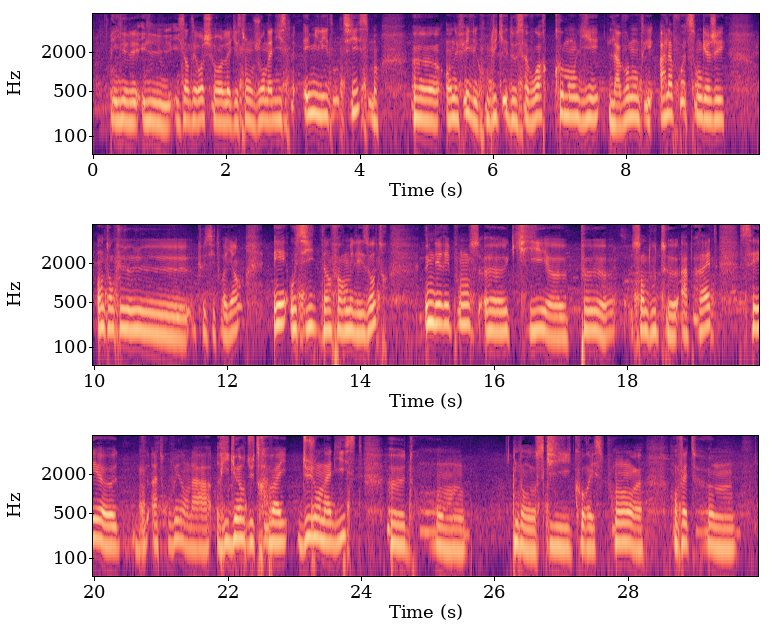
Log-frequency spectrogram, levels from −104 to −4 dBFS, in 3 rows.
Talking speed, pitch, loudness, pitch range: 135 wpm, 180 Hz, -20 LUFS, 160-195 Hz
